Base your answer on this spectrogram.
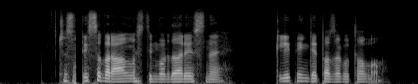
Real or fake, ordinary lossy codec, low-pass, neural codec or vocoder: fake; MP3, 96 kbps; 14.4 kHz; codec, 32 kHz, 1.9 kbps, SNAC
